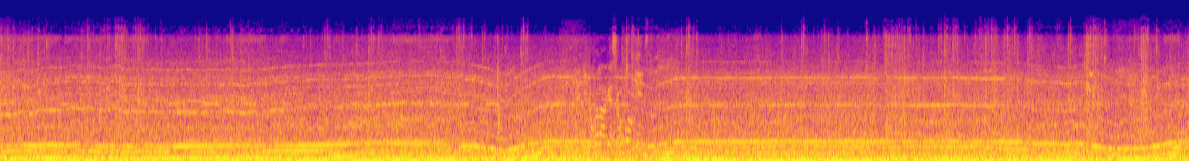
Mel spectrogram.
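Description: A heavy diesel engine rumbles close by, its pitch dipping briefly now and then.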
